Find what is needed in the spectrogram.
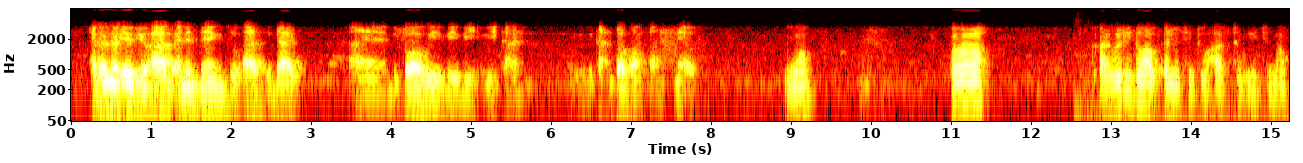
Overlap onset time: none

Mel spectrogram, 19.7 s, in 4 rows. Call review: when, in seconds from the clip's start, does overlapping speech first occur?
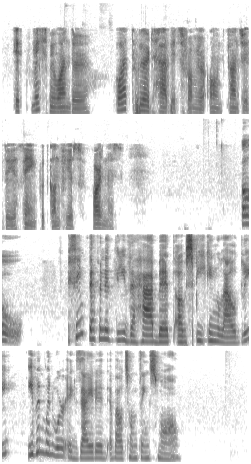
none

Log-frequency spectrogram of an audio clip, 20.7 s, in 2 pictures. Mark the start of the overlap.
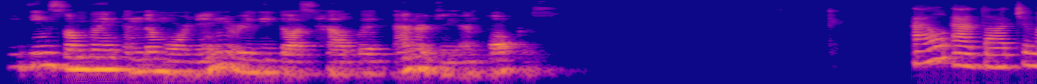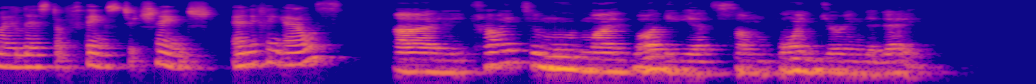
none

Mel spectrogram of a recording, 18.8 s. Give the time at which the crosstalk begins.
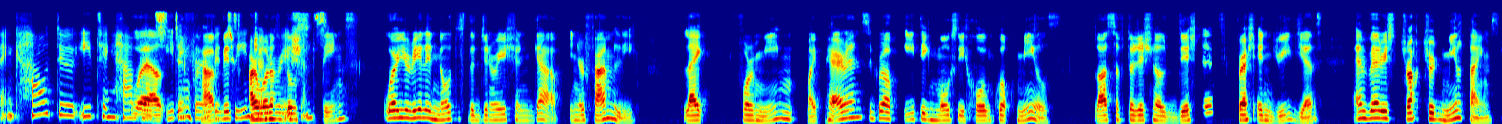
1.6 s

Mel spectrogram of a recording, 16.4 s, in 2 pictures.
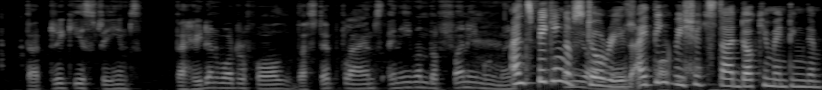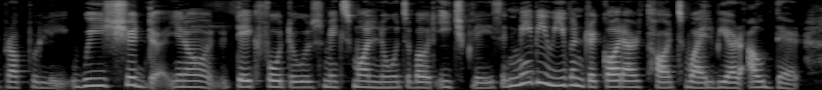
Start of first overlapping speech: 5.6 s

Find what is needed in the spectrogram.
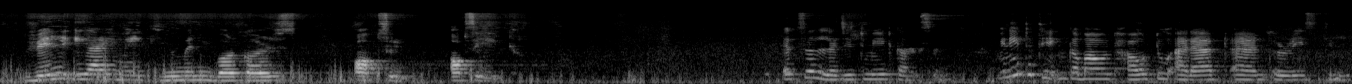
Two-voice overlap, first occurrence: none

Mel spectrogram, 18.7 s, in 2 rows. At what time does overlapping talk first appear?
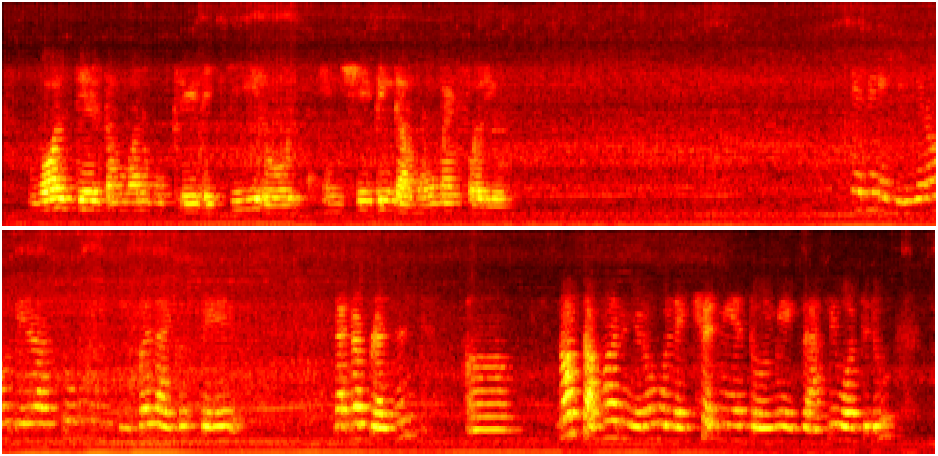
none

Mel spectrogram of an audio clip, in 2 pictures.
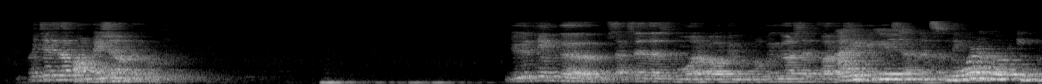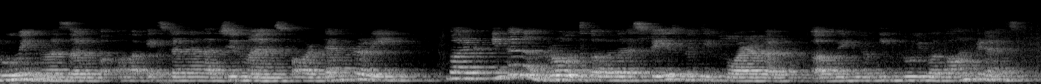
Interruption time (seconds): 8.3 s

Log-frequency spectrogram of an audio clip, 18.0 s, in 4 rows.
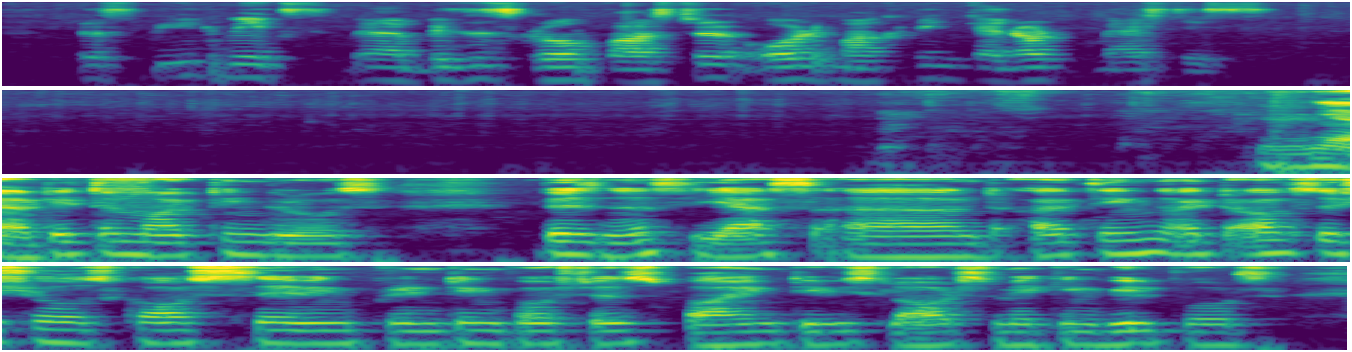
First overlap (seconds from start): none

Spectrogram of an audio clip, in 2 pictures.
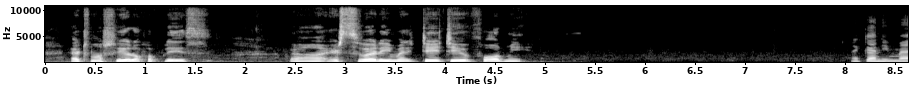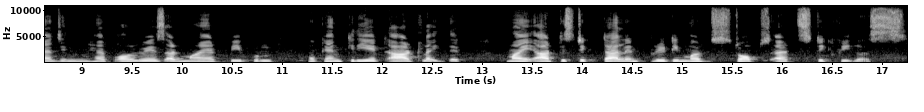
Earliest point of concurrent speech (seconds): none

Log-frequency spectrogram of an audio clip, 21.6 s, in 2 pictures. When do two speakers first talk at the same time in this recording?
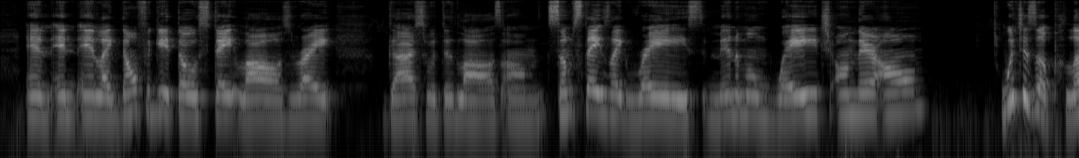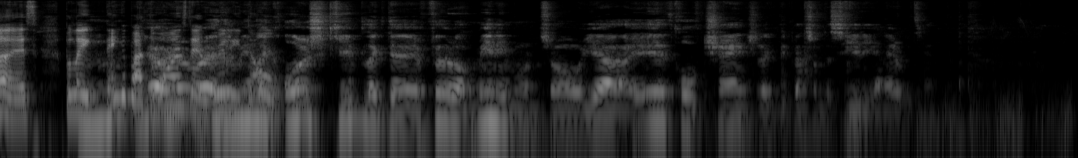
11.6 s

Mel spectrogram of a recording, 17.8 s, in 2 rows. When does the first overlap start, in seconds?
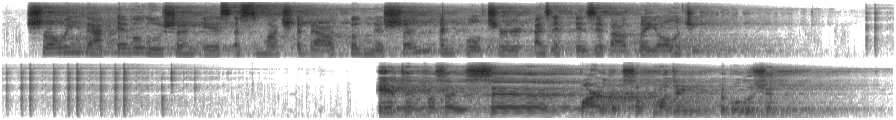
none

